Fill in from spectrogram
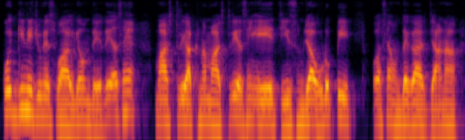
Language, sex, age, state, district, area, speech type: Dogri, male, 30-45, Jammu and Kashmir, Reasi, rural, spontaneous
